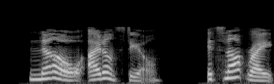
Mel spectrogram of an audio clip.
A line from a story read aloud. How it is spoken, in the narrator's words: said firmly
